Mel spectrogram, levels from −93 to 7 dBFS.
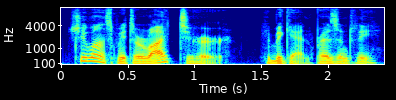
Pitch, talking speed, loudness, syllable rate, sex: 120 Hz, 250 wpm, -21 LUFS, 6.8 syllables/s, male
